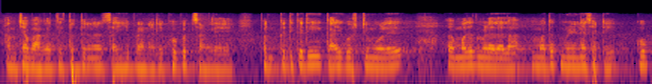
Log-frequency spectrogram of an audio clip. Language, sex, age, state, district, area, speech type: Marathi, male, 18-30, Maharashtra, Jalna, rural, spontaneous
